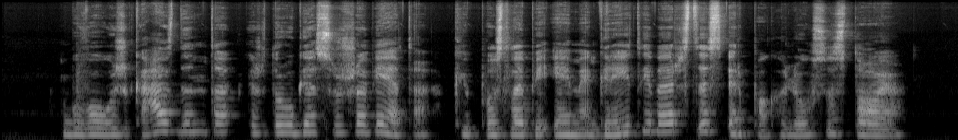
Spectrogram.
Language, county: Lithuanian, Kaunas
